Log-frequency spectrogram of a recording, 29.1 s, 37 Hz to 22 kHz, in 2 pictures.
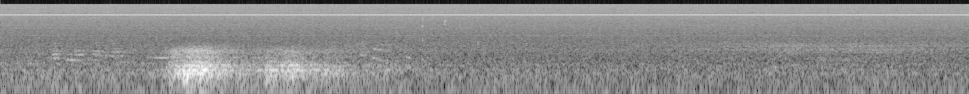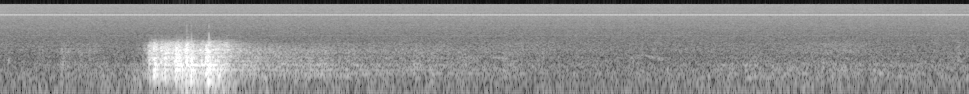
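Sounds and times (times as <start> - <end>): distant thunder rumbling: 0.8 - 6.6, 15.0 - 24.5.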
